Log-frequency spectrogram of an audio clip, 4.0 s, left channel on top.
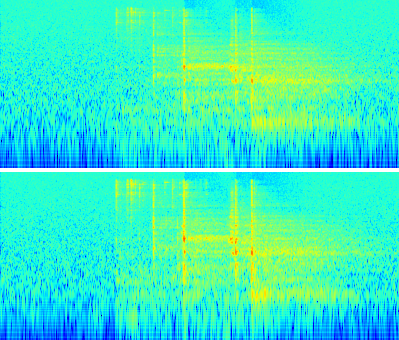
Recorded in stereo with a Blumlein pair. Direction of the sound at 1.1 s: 20° right.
